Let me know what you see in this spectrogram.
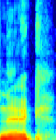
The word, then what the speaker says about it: Nick: So my name is Nick. Mm-hmm. That rhymes with Dick.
